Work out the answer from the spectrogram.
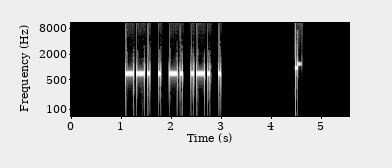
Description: Morse code, heard as a keyed tone, about 22 wpm, 700 Hz. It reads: GENRE
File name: 5 Letter Words - First 3 Letters Given - 22wpm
